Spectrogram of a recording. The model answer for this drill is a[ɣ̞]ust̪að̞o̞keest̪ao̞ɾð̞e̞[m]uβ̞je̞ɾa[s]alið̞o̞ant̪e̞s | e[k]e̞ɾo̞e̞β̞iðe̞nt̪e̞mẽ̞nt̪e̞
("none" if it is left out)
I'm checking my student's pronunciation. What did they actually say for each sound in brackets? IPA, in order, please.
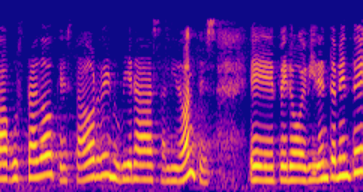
ɣ̞, n, s, p

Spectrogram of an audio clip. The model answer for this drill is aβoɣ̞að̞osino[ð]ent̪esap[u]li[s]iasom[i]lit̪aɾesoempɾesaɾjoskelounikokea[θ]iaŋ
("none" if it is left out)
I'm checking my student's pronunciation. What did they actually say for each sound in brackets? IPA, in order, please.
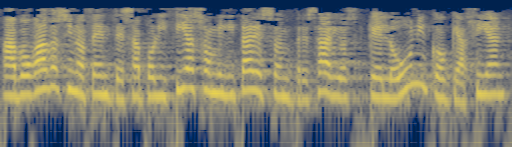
θ, o, θ, i, θ

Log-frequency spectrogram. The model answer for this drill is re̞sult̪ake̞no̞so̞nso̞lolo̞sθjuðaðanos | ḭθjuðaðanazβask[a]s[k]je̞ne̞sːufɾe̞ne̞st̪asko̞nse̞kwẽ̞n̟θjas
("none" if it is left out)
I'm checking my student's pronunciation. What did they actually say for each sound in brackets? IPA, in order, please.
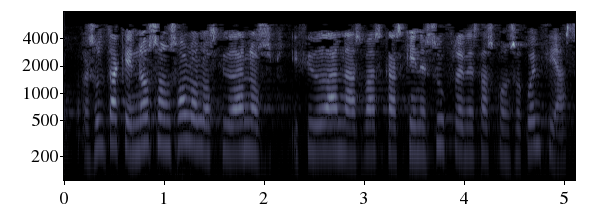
a, k

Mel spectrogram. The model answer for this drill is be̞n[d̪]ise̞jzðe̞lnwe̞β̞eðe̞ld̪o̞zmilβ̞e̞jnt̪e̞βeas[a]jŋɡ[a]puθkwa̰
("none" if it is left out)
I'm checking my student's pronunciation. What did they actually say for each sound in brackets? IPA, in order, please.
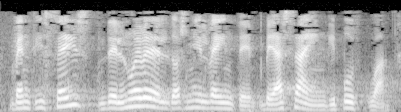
t̪, a, i

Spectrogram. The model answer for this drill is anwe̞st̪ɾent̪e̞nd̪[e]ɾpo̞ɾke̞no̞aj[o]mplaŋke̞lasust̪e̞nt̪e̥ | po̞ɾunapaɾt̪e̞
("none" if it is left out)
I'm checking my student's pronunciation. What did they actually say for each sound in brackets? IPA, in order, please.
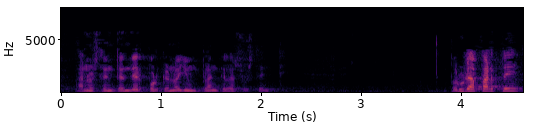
e, u

